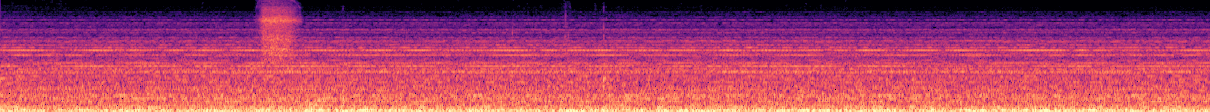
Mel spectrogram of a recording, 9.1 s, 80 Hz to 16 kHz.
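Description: HondaJet HA240 taxiing in Microsoft Flight Simulator 2020, a steady jet engine whine and low rumble held constant throughout, with a brief click near the start.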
